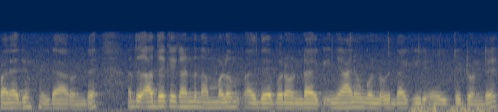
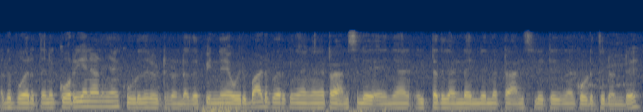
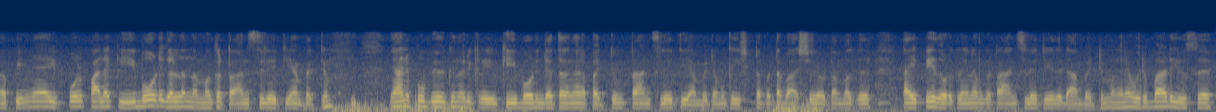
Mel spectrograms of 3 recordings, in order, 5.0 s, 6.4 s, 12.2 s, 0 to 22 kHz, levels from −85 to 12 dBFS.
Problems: constant background noise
